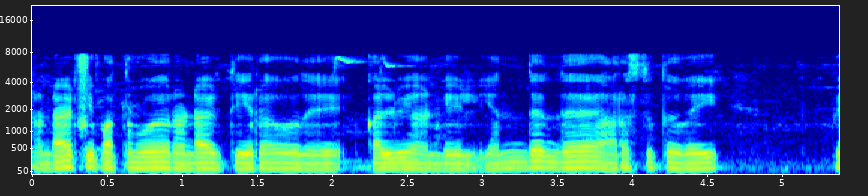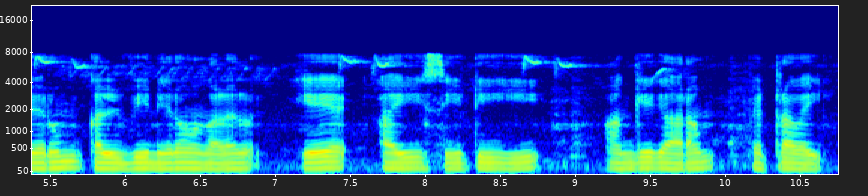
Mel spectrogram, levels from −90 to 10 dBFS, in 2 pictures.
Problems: constant background noise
